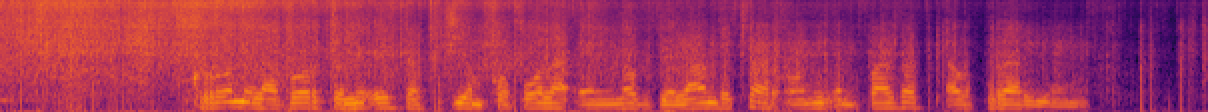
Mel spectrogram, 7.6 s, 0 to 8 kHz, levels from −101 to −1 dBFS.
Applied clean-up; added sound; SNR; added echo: neural mask model RNNoise.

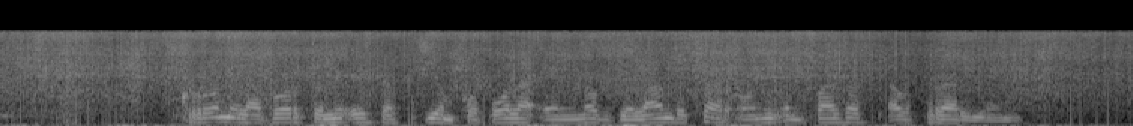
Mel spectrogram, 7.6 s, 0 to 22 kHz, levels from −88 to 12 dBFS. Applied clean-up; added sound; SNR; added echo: none; Frying (food); -5 dB; none.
